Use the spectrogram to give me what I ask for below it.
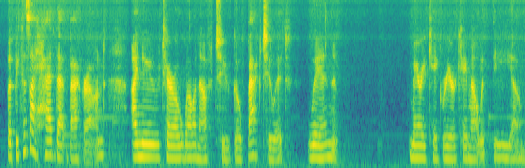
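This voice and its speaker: A woman speaks very slowly, with long, frequent pauses and a somewhat breathy voice. Her pitch is fairly low, with ordinary variation. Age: 50s. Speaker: tarot vlogger. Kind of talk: casual vlog talk. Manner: rambling, hesitant with many ums.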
